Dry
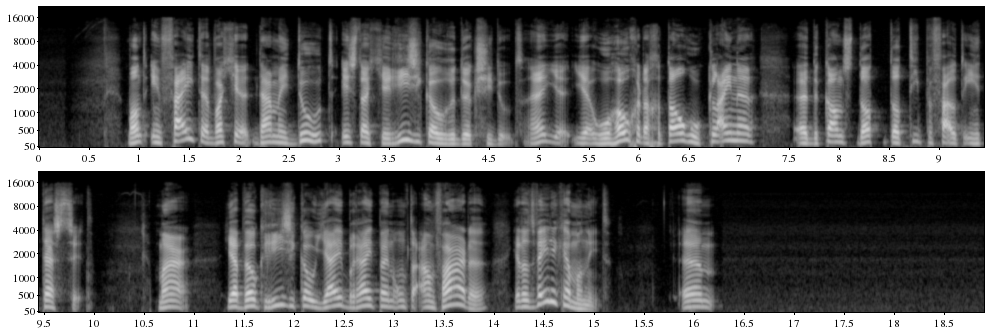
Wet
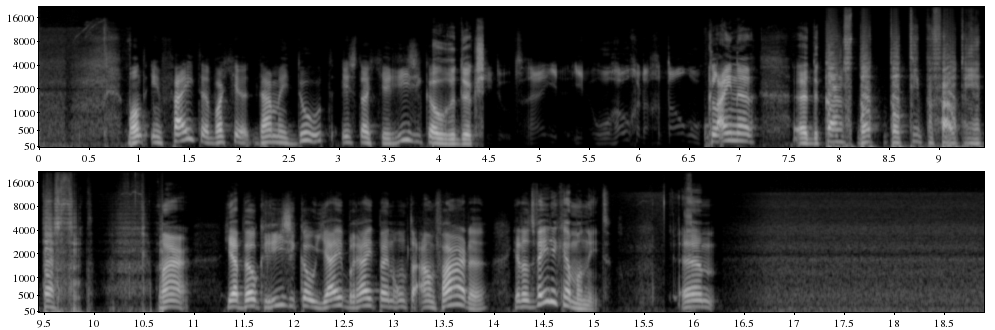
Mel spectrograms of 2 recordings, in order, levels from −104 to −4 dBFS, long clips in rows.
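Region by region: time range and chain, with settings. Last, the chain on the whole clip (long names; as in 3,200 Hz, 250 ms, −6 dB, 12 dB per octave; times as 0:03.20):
0:00.92–0:03.94: head-to-tape spacing loss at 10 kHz 41 dB + multiband upward and downward expander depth 70%
0:04.44–0:06.66: downward compressor, threshold −39 dBFS + resonant band-pass 3,200 Hz, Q 9.6 + gate with flip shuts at −39 dBFS, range −26 dB
0:07.83–0:10.69: lower of the sound and its delayed copy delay 1.4 ms + multiband upward and downward compressor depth 40%
0:11.43–0:14.38: one scale factor per block 7 bits + high-frequency loss of the air 81 metres
0:14.95–0:15.98: parametric band 11,000 Hz +7 dB 0.56 octaves + hard clipping −23.5 dBFS
whole clip: parametric band 190 Hz −13 dB 0.4 octaves; notch filter 2,000 Hz, Q 24; upward compression, threshold −38 dBFS; level −9 dB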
